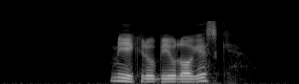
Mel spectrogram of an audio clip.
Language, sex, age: Norwegian, male, 35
